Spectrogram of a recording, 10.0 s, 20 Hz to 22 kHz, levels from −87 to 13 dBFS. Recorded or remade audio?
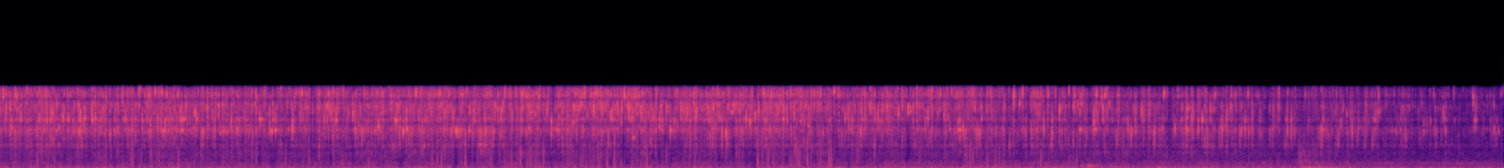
recorded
